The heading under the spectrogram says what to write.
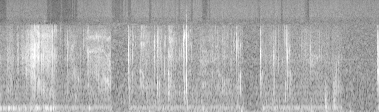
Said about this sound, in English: Just munching.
